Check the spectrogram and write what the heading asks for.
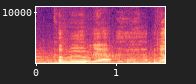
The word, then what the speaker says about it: Camus: Also, I said Cam. I think I called him Cam. It's technically pronounced Camus.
